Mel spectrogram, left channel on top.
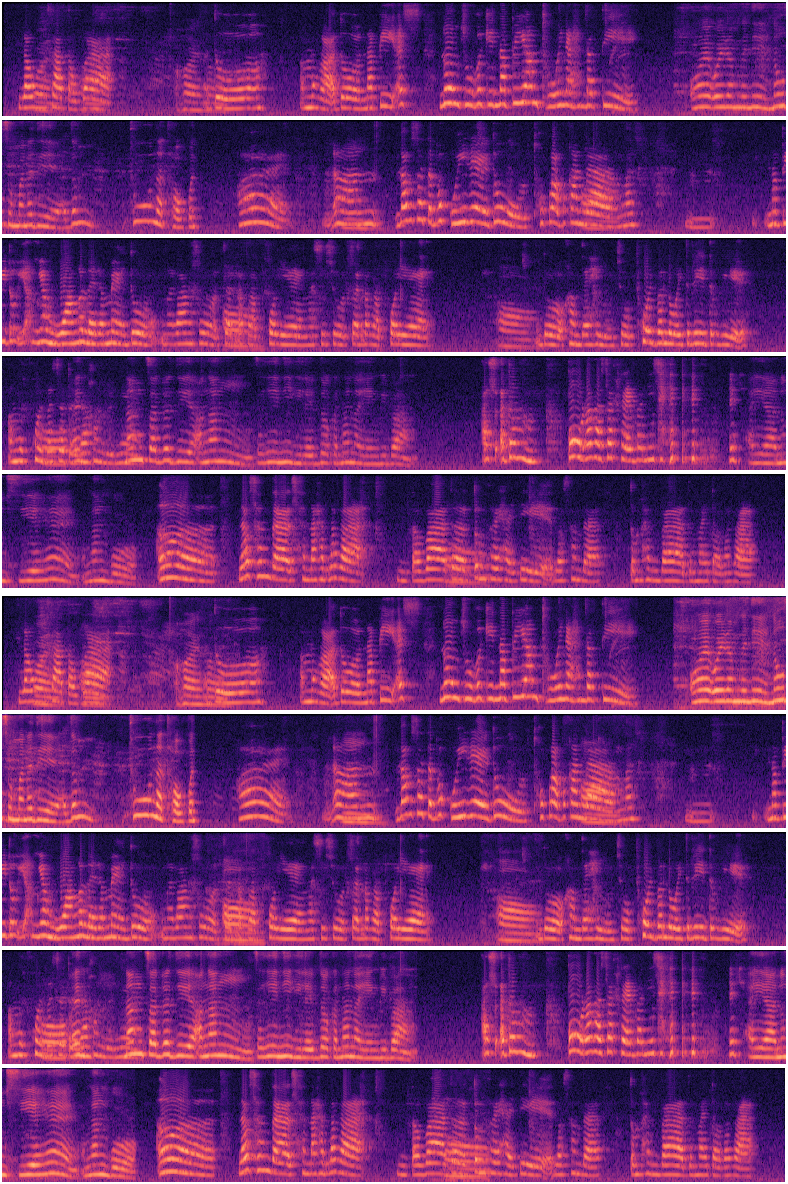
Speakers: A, on the right; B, on the right.
A: ꯂꯧ
B: ꯍꯣꯏ
A: ꯃꯆꯥ ꯇꯧꯕ
B: ꯑꯥ ꯍꯣꯏ ꯍꯣꯏ
A: ꯑꯗꯣ ꯑꯃꯨꯛꯒ ꯑꯗꯣ ꯅꯥꯄꯤ ꯑꯁ ꯅꯣꯡ ꯆꯨꯕꯒꯤ ꯅꯥꯄꯤ ꯌꯥꯝ ꯊꫭꯏꯅꯦ ꯍꯟꯗꯛꯇꯤ <inaudible>
B: ꯍꯣꯏ ꯑꯣꯏꯔꯝꯒꯅꯤ ꯅꯣꯡꯁꯨ ꯃꯥꯟꯅꯗꯦ ꯑꯗꯨꯝ ꯊꯨꯅ ꯊꫭ
A: ꯍꫭꯏ ꯅꯍꯥꯟ
B: ꯎꯝ
A: ꯂꯧ ꯆꯠꯇꯕ ꯀꯨꯏꯔꯦ ꯑꯗꯨ ꯊꯣꯛꯂꯛꯑꯕ ꯀꯥꯟꯗ
B: ꯑꯣ
A: ꯉ ꯎꯝ ꯅꯥꯄꯤꯗꯣ ꯌꯥꯝ ꯌꯥꯝ ꯋꯥꯡꯅ ꯂꯩꯔꯝꯃꯦ ꯑꯗꯣ ꯉꯔꯥꯡ <unintelligible>
B: ꯑꯣ
A: ꯆꯠꯂꯒ ꯐꯣꯏꯌꯦ ꯉꯁꯤꯁꯨ ꯆꯠꯂꯒ ꯐꯣꯏꯌꯦ
B: ꯑꯣ
A: ꯑꯗꯣ ꯈꯟꯗꯦ ꯍꯌꯦꯡꯁꯨ ꯐꯣꯏꯕ ꯂꯣꯏꯗ꯭ꯔꯤ ꯑꯗꯨꯒꯤ ꯑꯃꯨꯛ ꯐꯣꯏꯕ
B: ꯑꯣ
A: ꯆꯠꯇꯣꯏꯔꯥ
B: ꯑꯦ
A: ꯈꯪꯗꯣꯏꯅꯦ
B: ꯅꯪ ꯆꯠꯔꯗꯤ ꯑꯉꯥꯡ ꯆꯍꯤ ꯑꯅꯤꯒꯤ ꯂꯩꯕꯗꯣ ꯀꯅꯥꯅ ꯌꯦꯡꯕꯤꯕ
A: ꯑꯁ ꯑꯗꯨꯝ ꯄꯣꯔꯒ ꯆꯠꯈ꯭ꯔꯦ ꯏꯕꯥꯅꯤꯁꯦ <unintelligible>
B: ꯑꯩꯌꯥ ꯅꯨꯡꯁꯤꯌꯦꯍꯦ ꯑꯉꯥꯡꯕꯣ
A: <unintelligible> ꯂꯧꯁꯪꯗ ꯁꯥꯟꯅꯍꯜꯂꯒ ꯎꯝ ꯇꯧꯕ ꯑꯗꯣ
B: ꯑꯣ
A: ꯇꯨꯝꯈ꯭ꯔꯦ ꯍꯥꯏꯗꯤ ꯂꯧꯁꯪꯗ ꯇꯨꯝꯍꯟꯕ ꯑꯗꯨꯝꯃꯥꯏ ꯇꯧꯔꯒ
